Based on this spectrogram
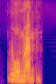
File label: "woman", Indian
